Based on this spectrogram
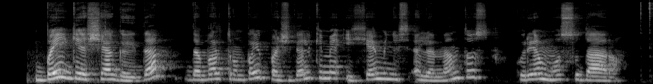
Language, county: Lithuanian, Vilnius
